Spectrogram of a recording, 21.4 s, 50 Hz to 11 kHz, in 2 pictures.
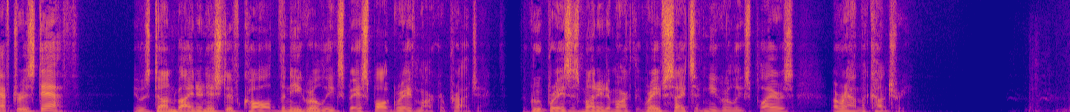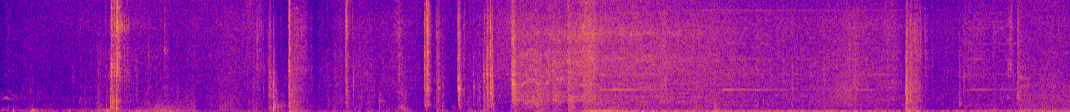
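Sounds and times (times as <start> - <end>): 
speech: 0.0 - 9.2, 10.3 - 11.9
clunks and rattles of people getting into a pickup truck: 10.3 - 21.3
pickup truck engine starting and rumbling idle as it pulls away: 14.3 - 21.3.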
